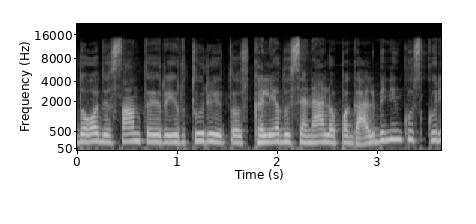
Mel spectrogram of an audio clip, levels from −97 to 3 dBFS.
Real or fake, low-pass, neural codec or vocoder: fake; 14.4 kHz; vocoder, 44.1 kHz, 128 mel bands every 512 samples, BigVGAN v2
